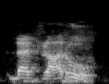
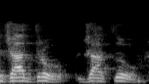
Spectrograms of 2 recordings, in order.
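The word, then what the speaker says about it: Lladró: What do they have to say on brands like Ladraro? And I think I'm pronouncing it wrong. LLADRO. It's a Jadro. It's a Spanish. Jadro.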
